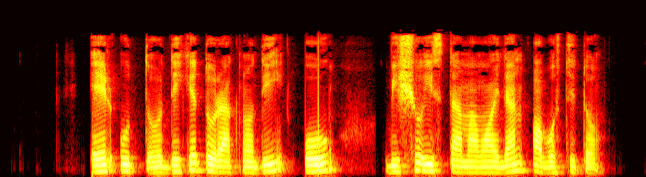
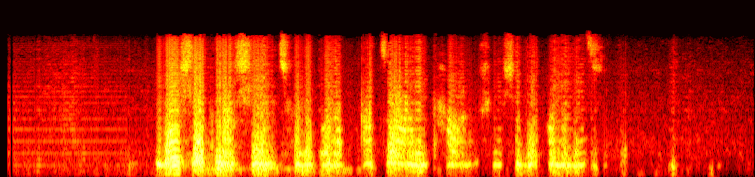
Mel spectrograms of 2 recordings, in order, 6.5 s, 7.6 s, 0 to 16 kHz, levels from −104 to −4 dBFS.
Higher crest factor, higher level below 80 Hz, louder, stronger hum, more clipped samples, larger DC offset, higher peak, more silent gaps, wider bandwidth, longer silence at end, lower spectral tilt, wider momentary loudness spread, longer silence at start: about the same, 16 dB vs 18 dB; second, -54 dBFS vs -46 dBFS; about the same, -18 LUFS vs -19 LUFS; neither; neither; neither; about the same, -2 dBFS vs -2 dBFS; neither; about the same, 8 kHz vs 8 kHz; second, 0.45 s vs 0.8 s; about the same, -5 dB/octave vs -5 dB/octave; second, 8 LU vs 17 LU; second, 0.9 s vs 1.55 s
